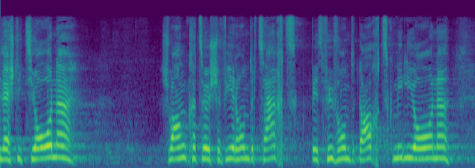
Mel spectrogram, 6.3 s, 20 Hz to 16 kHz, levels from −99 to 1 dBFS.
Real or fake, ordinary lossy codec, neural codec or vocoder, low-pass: real; none; none; 10.8 kHz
